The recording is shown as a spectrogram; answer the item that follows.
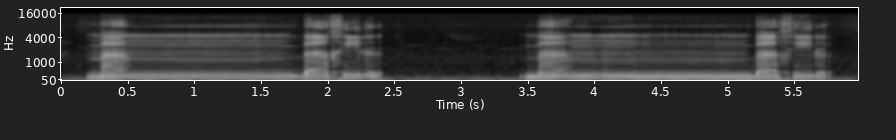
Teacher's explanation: Bacaan nunnya dirubah menjadi mim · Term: iklab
